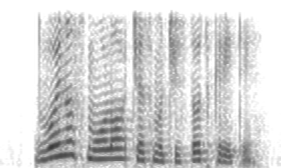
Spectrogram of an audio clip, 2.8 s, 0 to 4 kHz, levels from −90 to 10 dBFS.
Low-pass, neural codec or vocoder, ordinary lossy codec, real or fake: 3.6 kHz; codec, 16 kHz, 4.8 kbps, FACodec; none; fake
